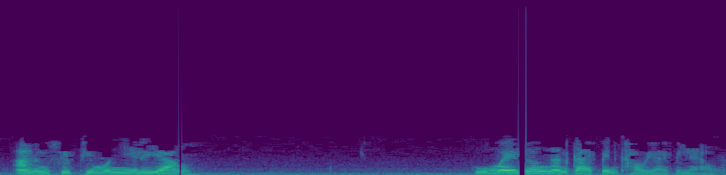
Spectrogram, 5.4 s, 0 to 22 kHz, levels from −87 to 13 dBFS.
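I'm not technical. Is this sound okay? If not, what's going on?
No. The recording was likely squeezed hard by MP3 compression, which throws away detail to save space. Everything above 5 kHz is gone, so the speech sounds dull and muffled, with a watery, swirly quality and smeared s sounds throughout.

There are also two blocks of digital silence, where the sound cuts out and is replaced by nothing. You hear a sudden short hole, from 1.34 to 1.36 s and from 3.88 to 3.94 s.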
